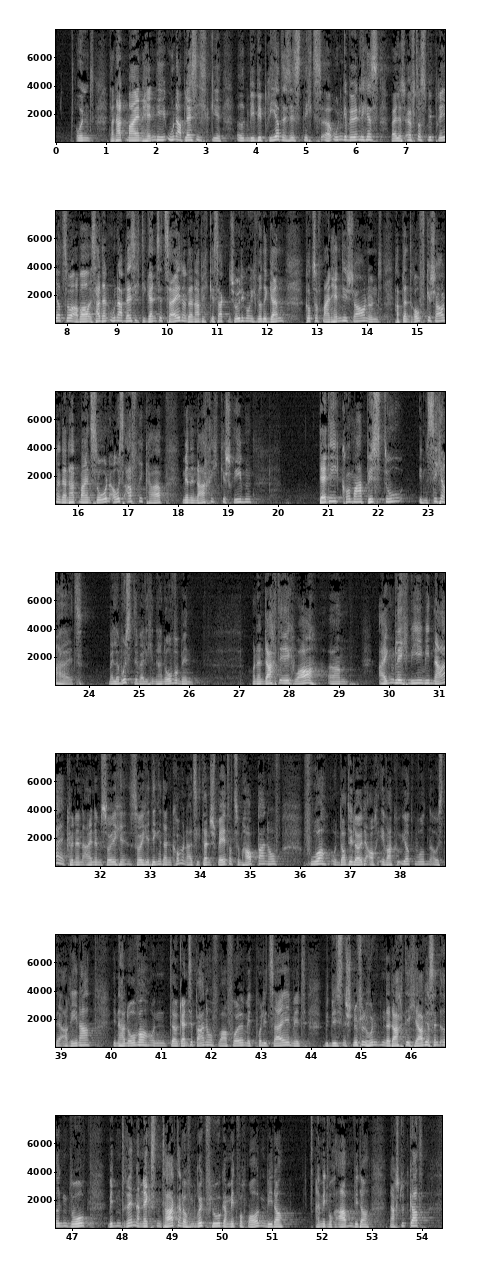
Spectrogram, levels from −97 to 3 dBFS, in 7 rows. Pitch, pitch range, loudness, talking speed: 165 Hz, 150-185 Hz, -25 LUFS, 155 wpm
